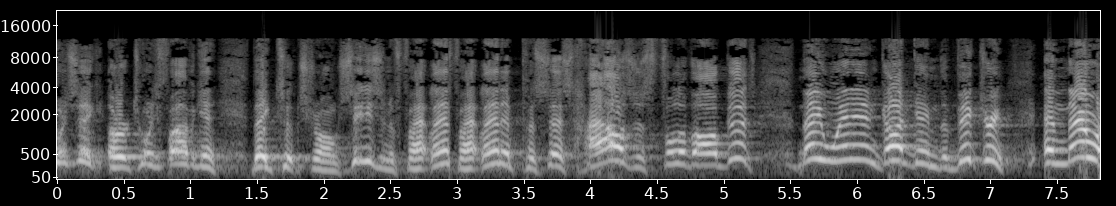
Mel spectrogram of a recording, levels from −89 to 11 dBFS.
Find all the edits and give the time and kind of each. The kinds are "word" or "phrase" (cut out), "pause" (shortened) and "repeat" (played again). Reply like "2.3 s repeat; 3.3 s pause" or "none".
2.9 s repeat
